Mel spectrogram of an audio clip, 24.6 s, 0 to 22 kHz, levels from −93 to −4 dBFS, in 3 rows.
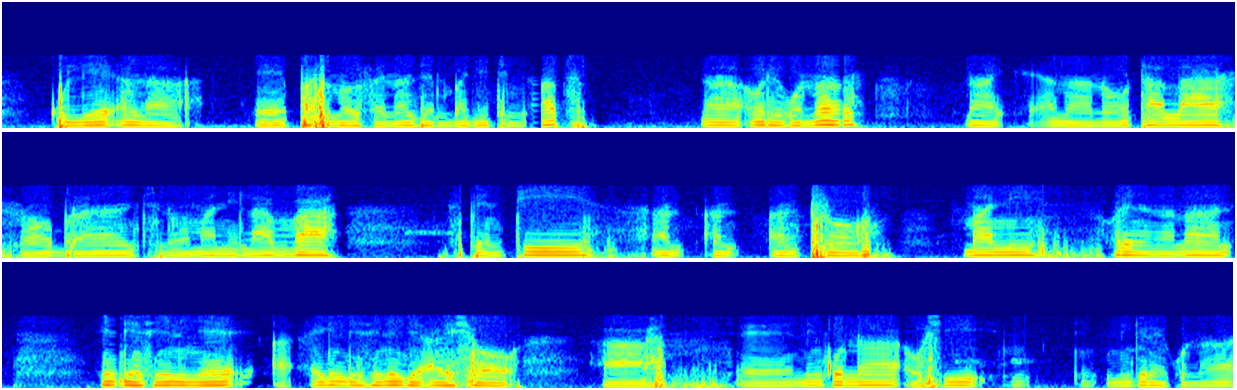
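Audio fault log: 3.54 s, 5.55 s and 17.16 s: packet loss with pitch repetition. Each gap lasts 60 ms, which fits two lost packets. The receiver repeats the last pitch period to fill it, so the sound briefly holds with a buzzy tone, then fades.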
